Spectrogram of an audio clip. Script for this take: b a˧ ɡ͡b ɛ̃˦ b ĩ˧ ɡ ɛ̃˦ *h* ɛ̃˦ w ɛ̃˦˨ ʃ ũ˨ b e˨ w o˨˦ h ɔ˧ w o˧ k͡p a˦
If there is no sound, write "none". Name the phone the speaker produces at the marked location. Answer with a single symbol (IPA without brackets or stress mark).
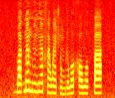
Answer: f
